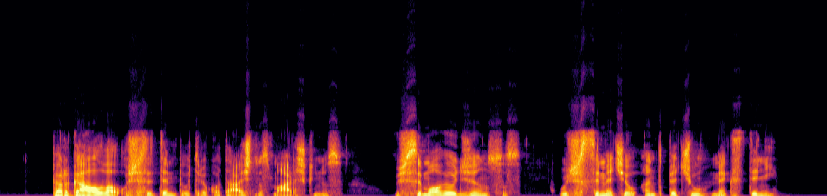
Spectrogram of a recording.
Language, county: Lithuanian, Utena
